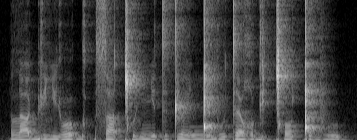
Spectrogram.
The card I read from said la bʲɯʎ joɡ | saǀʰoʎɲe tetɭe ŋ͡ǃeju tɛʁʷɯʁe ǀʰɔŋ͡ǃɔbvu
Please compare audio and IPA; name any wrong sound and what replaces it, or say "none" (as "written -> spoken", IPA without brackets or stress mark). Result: ʁ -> ɡ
